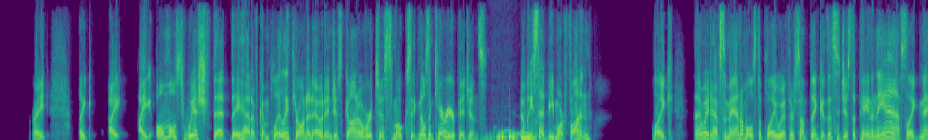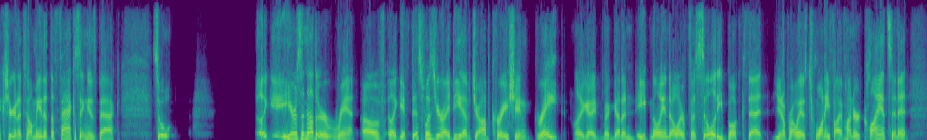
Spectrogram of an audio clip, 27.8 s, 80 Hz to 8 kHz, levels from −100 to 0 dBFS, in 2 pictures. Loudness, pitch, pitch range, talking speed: -23 LUFS, 185 Hz, 155-255 Hz, 210 wpm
